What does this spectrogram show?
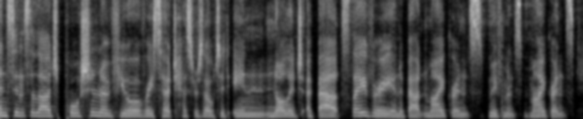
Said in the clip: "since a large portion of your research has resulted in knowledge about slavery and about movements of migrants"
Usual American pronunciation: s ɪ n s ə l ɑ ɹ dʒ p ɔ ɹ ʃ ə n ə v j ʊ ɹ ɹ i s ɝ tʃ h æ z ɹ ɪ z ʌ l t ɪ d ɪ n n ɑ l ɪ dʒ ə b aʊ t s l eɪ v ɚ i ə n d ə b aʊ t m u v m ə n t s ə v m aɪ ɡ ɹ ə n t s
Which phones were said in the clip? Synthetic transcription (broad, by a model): s ɪ n s ə l ɑ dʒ p ɔ ʃ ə n ə v j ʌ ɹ ɹ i s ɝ tʃ h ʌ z ɹ ɪ z ʌ l t ɪ d ɪ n n ɑ l ɪ dʒ ə b aʊ t s l eɪ v ɚ i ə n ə b aʊ t m u v m ə n t s ə v m aɪ ɡ ɹ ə n t s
